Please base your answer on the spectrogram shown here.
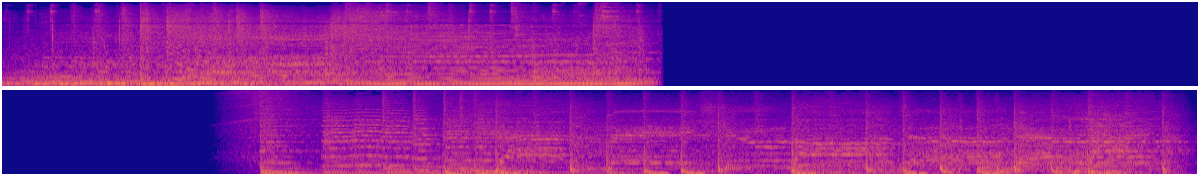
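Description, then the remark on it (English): A boy band pop song plays loud and full, drops into about six seconds of dead silence, then comes back in at the same volume and runs to the end. “Yeah, that song still hits”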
